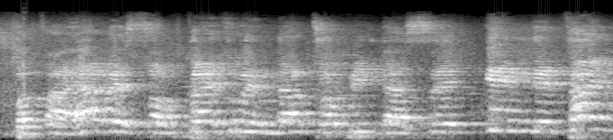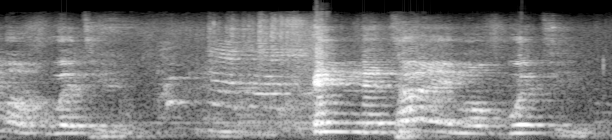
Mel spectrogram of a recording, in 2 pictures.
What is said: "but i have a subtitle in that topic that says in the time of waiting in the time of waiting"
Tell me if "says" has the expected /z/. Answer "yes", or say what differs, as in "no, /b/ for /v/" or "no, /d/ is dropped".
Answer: no, /z/ is dropped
